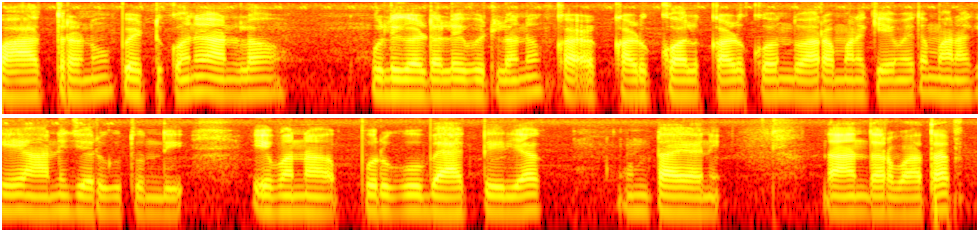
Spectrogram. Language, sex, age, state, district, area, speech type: Telugu, male, 18-30, Telangana, Vikarabad, urban, spontaneous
